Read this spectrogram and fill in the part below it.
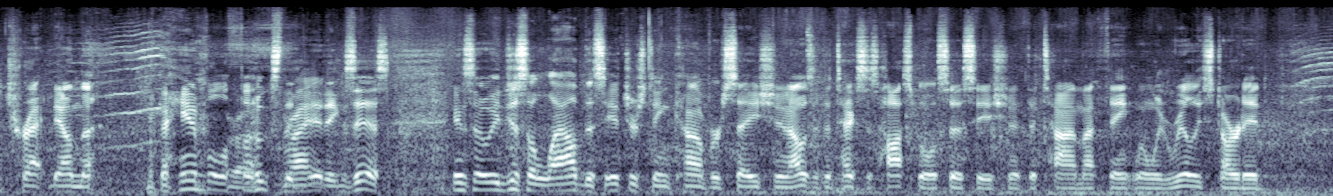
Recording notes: Recording live from the Healthcare Internet Conference in Scottsdale, AZ. Head outside to record a show.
